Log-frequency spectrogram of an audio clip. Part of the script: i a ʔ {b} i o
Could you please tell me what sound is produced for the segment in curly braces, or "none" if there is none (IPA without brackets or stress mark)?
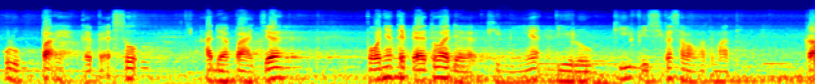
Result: b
